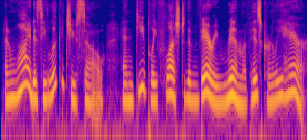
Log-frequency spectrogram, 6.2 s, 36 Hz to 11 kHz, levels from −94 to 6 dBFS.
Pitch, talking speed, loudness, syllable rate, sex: 210 Hz, 185 wpm, -17 LUFS, 3.9 syllables/s, female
